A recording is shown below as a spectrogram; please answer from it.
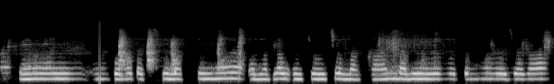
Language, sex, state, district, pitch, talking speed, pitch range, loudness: Hindi, female, Uttar Pradesh, Jyotiba Phule Nagar, 250 Hz, 175 wpm, 245-255 Hz, -17 LUFS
